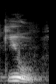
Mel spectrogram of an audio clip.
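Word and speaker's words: queue: পরবর্তী শব্দটির উচ্চারণ হচ্ছে কিউ। এটা যদি আমরা উচ্চারণ করি তাহলে হচ্ছে যে কিউ ইউ এরকম একটা উচ্চারণ হয়। বাট এটা টোটাল উচ্চারণটি একটা বর্ণের উপরে। যেটা কিউ জাস্ট কিউর উচ্চারণটা করলেই হবে।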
